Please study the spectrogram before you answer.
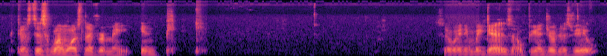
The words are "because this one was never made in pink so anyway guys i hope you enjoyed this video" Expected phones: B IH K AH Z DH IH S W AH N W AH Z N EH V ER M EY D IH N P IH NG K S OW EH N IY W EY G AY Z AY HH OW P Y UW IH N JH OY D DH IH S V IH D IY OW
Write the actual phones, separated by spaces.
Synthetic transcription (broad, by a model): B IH K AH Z DH IH S W AH N W AH Z N EH V ER M EY D IH N P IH K S OW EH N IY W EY G AY Z AY HH OW P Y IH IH N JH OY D DH IH S V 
